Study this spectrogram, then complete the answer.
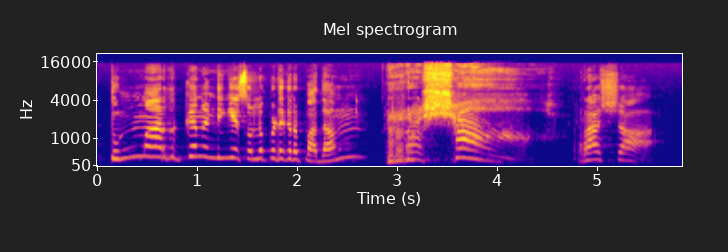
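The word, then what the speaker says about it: רשע: துஷ்டயா කියන වචනය துன்மார்க்கன் என்று இங்கே சொல்லப்படுகிற பதம் Rasha. Rasha. The word for wicked or ungodly is Rasha, spelt with Resh, Shin and Ain.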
